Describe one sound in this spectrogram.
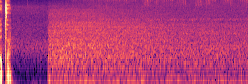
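A mountain stream rushes down a steep slope in the distance.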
